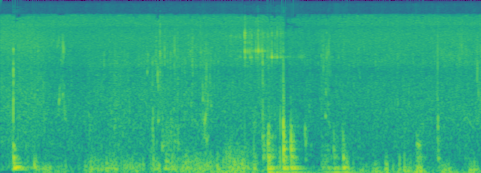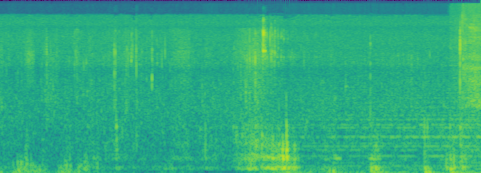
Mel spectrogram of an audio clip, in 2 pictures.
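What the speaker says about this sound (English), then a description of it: "let me get to paddling." A kayak is paddled on water, with repeated splashing paddle strokes and water sloshing against the hull, under gusty wind buffeting the microphone; there is no talking.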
